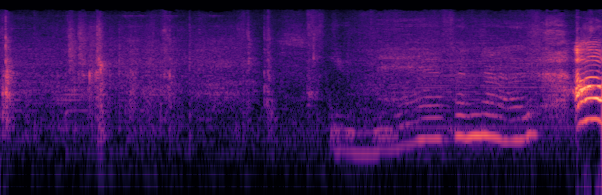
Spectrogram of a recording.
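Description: Paper picture-book pages being handled, with a few soft clicks and rustles as the fold-out last page is worked open. From about halfway a quiet voice speaks, and louder speech starts near the end.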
